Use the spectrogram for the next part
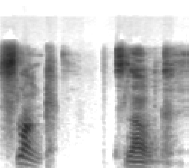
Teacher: So it's an unvoiced S at the beginning and a K sound at the end.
